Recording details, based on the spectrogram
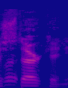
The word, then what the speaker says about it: Shesterkin: Shesterkin, yes.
